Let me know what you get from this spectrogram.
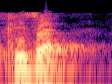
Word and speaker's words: Khidr: We usually pronounce it Khidr alayhi salam, and it's famous that his du'as are readily accepted, mustajabud da'wat.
